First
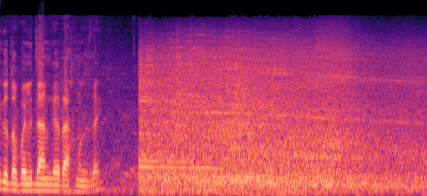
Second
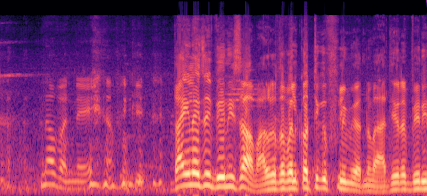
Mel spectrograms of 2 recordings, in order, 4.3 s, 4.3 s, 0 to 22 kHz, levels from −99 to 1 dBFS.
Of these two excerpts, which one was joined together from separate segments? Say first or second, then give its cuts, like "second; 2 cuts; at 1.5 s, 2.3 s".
first; 1 cut; at 1.4 s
